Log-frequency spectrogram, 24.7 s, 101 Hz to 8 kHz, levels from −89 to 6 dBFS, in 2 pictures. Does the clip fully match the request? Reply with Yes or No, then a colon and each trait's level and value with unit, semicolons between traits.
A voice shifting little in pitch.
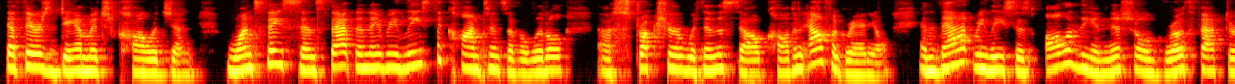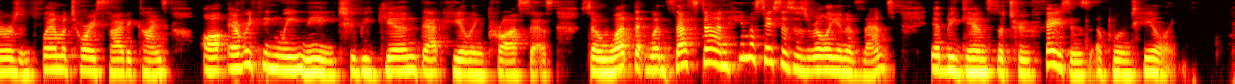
No: average, 3.8 semitones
